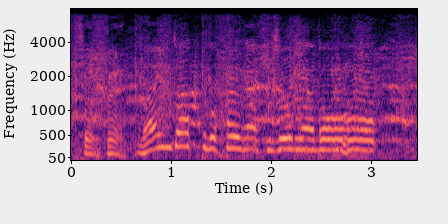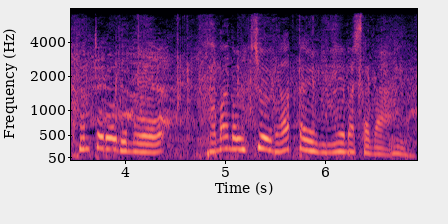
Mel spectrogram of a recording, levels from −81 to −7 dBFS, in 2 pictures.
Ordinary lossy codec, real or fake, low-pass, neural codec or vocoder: none; fake; 7.2 kHz; codec, 16 kHz, 4 kbps, FreqCodec, larger model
